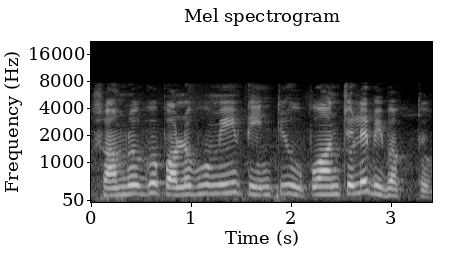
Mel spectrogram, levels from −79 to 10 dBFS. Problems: constant background noise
